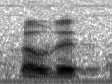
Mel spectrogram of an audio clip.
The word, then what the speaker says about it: Claudette: Claudete, ¿se pronuncia Claudette? Así es. Claudette.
